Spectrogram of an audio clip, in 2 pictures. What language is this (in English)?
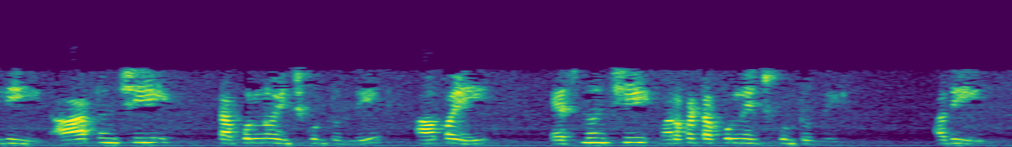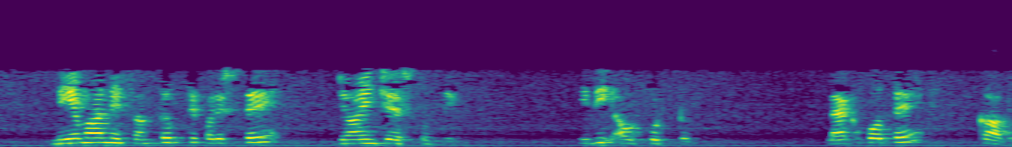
Telugu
